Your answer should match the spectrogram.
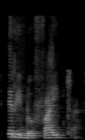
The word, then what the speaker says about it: Pteridophyta: And you check the spelling, Pteridophyta. P is silent, but don't forget to put that P in your answer.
